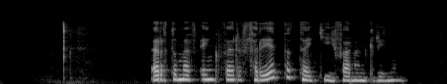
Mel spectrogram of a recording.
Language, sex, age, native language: Icelandic, female, 40-49, Polish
